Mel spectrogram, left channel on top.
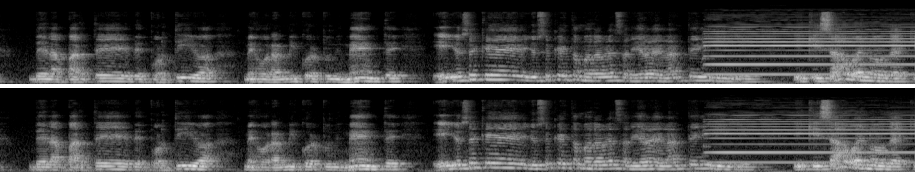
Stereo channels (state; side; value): normal; both; correlation 0.03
